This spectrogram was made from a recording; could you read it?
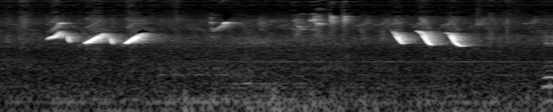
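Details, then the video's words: Huýt cô bird recorded while trapping with a caged female decoy at the first rain of the season in rural Vietnam; two bursts of three clear, downslurred whistles, each note quickly following the last, with quiet pauses between bursts. "Bẫy Chim Huýt Cô"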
